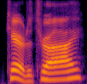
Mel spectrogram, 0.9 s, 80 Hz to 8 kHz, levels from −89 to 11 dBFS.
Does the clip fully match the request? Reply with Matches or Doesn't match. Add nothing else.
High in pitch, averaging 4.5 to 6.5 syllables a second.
Doesn't match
